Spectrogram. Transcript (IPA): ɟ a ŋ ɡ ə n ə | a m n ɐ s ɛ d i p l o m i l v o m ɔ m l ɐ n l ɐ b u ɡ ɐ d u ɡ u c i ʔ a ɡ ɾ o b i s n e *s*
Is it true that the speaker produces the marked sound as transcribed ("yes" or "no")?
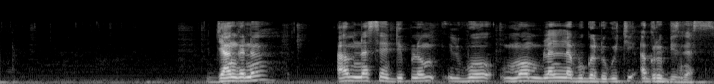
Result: yes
